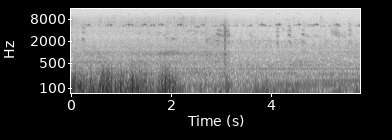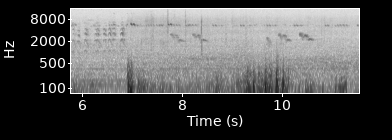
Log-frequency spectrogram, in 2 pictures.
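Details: A giant grasshopper (Tropidacris collaris) at São Miguel do Gostoso, Rio Grande do Norte, Brazil, stridulates: a high, thin, steady buzz broken by quick ticking chirps, over heavy low wind rumble and a few sharp knocks.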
